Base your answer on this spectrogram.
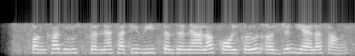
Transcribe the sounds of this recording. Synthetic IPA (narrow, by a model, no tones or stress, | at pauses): pəŋkʰad̪uɾust̪kəɾɳjasaʈiːʋiːd͡zt̪ənt̪ɾəɳjalakɔlkəɾuːnʔəɾd͡ʑənɡajlasãŋɡ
